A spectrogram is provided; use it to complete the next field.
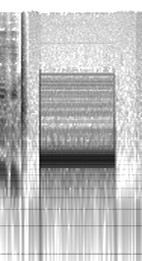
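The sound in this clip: Telephone ringing tone heard while an Italian call is being placed. A brief voice comes first, then a single steady mid-pitched beep lasting about one second, followed by silence.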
